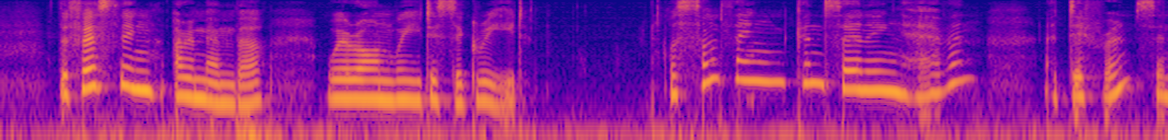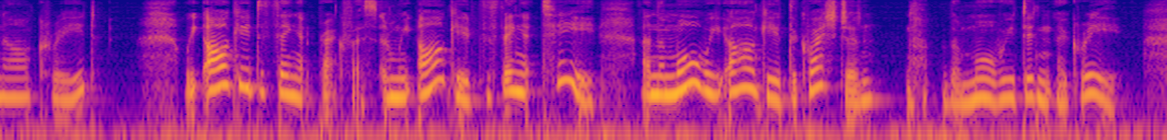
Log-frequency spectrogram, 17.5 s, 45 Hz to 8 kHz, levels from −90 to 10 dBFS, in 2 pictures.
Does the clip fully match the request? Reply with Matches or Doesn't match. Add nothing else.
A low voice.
Doesn't match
